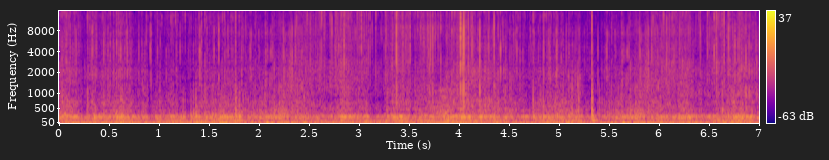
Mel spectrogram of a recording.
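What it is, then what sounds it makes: Foam microphone cover being scratched. Long pink and blue nails on both hands scratch the lower body of a soft, porous, pink teddy-bear-shaped foam cover over a silver microphone, while a blue-covered mic nearby is left untouched. The result is a steady, dense rustling and scratching with a heavy low rumble and a faint tonal hum, dotted with brief, bright crackling ticks. It sounds much like rain hitting a surface.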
